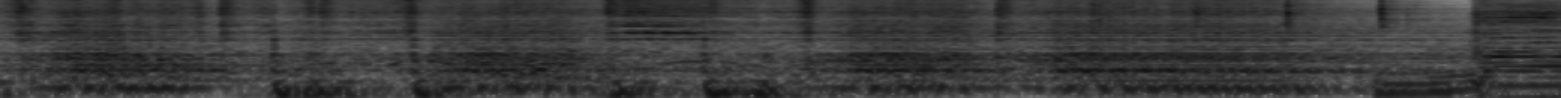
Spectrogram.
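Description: Rock band playing live on drum kit, electric bass and electric guitar, with loud low notes and scattered drum hits. Near the end the playing shifts into held, sustained notes.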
